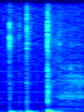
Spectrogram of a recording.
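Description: A few keys tapped on a computer keyboard while coding in VS Code, four separate close, soft thuds spaced irregularly, no voices.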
